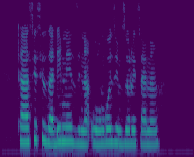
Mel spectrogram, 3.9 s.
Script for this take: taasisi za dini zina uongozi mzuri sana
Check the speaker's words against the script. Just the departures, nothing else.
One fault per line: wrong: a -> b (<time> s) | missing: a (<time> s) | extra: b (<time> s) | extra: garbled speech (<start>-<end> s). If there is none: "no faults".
no faults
